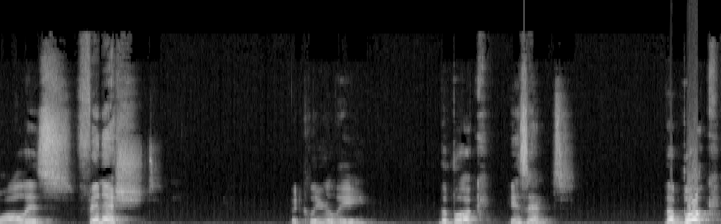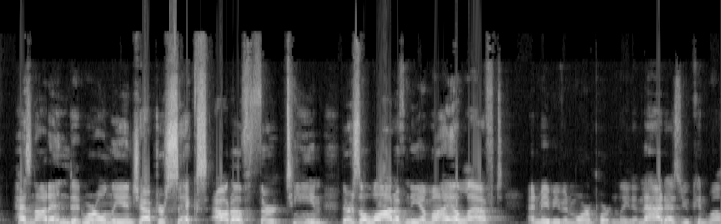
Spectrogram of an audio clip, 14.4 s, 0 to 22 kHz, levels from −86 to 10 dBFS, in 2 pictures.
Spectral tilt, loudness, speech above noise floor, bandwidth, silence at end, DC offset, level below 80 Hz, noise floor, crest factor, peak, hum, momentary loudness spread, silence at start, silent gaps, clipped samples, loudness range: -3 dB/octave; -13 LUFS; 47 dB; over 20 kHz; 0 s; under 0.1%; -52 dBFS; -60 dBFS; 14 dB; 0 dBFS; 60 Hz at -50 dBFS; 16 LU; 0 s; none; 0.4%; 11 LU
